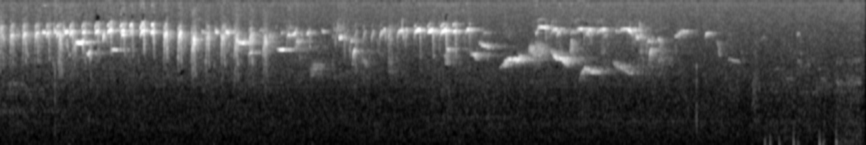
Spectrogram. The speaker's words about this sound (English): But before I go, listen to that chickadee. That's the phoebe song of the chickadee. Doesn't really sound like a phoebe at all, but it's that two-noted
